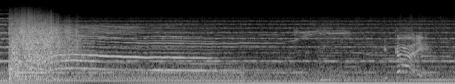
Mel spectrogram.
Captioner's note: shooter screaming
